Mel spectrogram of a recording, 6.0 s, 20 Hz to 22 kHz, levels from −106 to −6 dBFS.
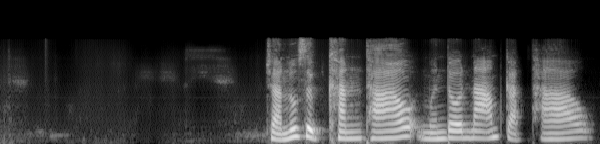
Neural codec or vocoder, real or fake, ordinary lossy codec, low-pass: codec, 16 kHz, 0.5 kbps, X-Codec, HuBERT features, trained on LibriSpeech; fake; none; 7.2 kHz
